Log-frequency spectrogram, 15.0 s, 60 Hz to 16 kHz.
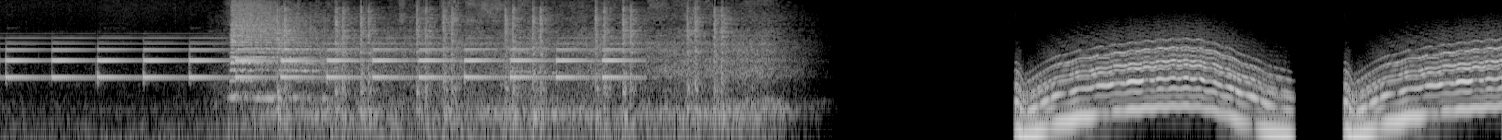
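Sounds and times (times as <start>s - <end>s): railroad crossing bell ringing: 0.0s - 6.7s
train passing: 0.0s - 8.6s.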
